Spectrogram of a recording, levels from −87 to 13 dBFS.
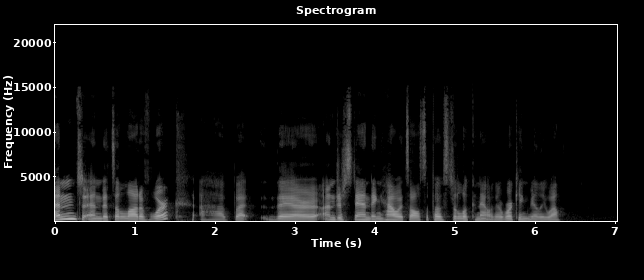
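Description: At 2.66 s, a block of digital silence about 7 ms long replaces the speech with zeros, and the abrupt cut and return land as a sharp tick.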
